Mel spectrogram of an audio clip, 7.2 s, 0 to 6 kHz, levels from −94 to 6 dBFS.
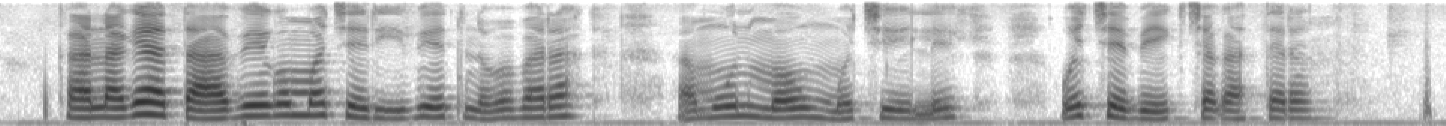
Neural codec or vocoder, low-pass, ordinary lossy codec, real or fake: none; 5.4 kHz; none; real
